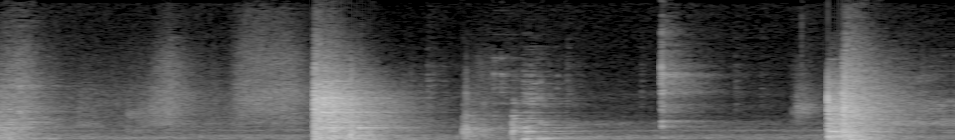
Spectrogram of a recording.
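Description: A hot Dutch oven is lifted out of a kitchen oven, with several loud metallic clunks and knocks spaced over a few seconds and softer scraping between them, close by.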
